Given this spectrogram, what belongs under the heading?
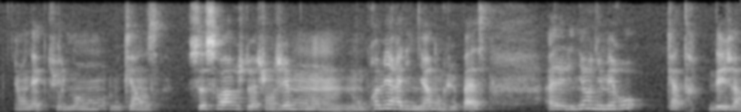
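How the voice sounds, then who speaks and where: A woman with a fairly high pitch speaks at a moderate pace with fairly even intonation. Audible room echo and noticeable background noise fill the recording. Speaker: beauty/lifestyle vlogger. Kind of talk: vlog tutorial. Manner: hesitant, many fillers.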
